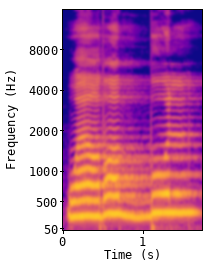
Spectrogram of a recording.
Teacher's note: Ro dibaca tafkhim karena berharakat fathah maka dibacanya tebal. Warabbul. Lalu ada alif lam qamariah.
